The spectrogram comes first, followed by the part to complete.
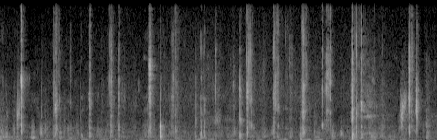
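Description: Close-miked chewing and biting of soft cream-filled donuts: irregular short mouth clicks and smacks, about three or four a second.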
